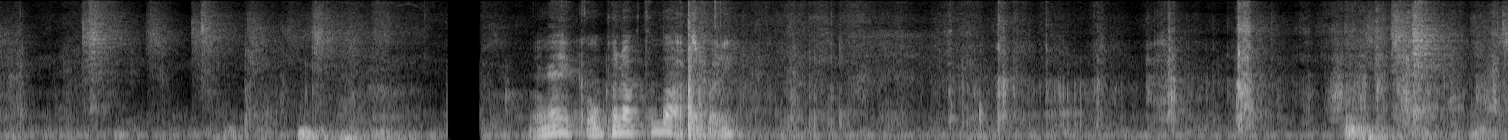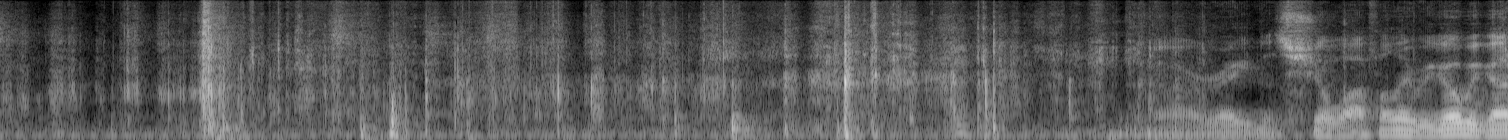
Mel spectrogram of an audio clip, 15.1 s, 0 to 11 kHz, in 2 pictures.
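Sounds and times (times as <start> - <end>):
cardboard rustling and scraping: 3.3 - 13.8.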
